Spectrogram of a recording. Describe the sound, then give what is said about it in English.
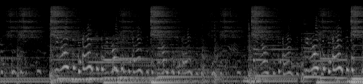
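Rapid, warbling turkey gobbles repeat over a steady, rhythmic musical backing, fairly loud, with bright bursts marking each beat. No one speaks. “it's time to learn the legend of the Quirky Turkey. It's a forgotten tale from long ago, and it all started the night of the Gobble Gala”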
